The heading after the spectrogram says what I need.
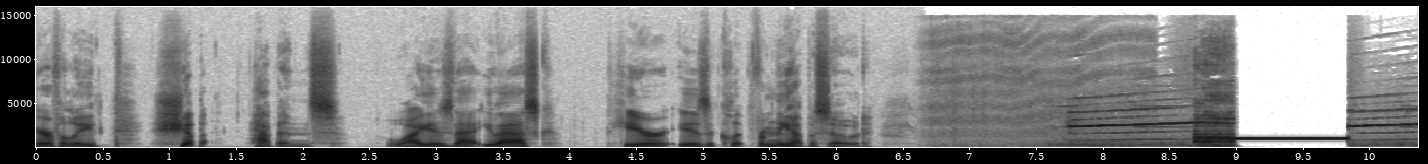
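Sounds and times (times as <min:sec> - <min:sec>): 
speech: 0:00.0 - 0:06.4
fire alarm blaring with a shrill electronic tone: 0:07.7 - 0:09.2, 0:09.8 - 0:10.3
pure sustained beep: 0:07.7 - 0:10.3.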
